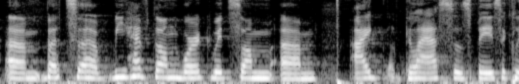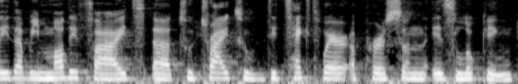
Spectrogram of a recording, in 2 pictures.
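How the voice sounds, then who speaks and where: A middle-aged woman with a Belgian accent takes questions after a lecture. She thinks aloud as she talks, pausing on fillers and often breaking into short laughs, and her voice sits at an ordinary middle pitch. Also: little pitch movement, darkish tone. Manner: thoughtful, hesitant with many fillers, laughs often. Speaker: invited speaker, researcher. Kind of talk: answering audience questions after a talk.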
